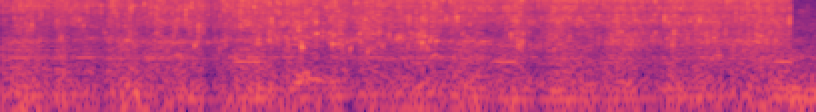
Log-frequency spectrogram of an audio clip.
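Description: Water sprinkling from a watering can's rose onto loose garden soil: a steady hiss of many fine streams that cuts off suddenly just before the end.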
